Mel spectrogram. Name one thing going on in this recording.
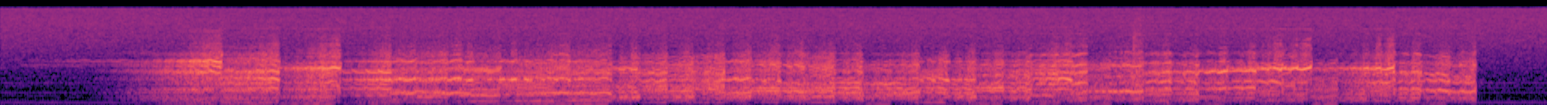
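A young man screams and shouts loudly in fright.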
